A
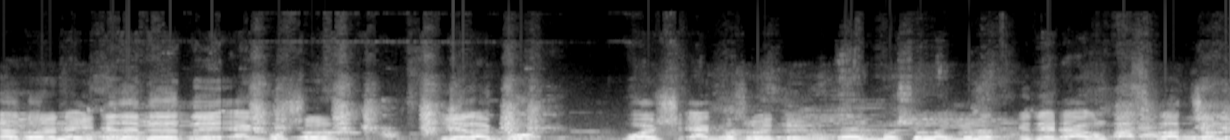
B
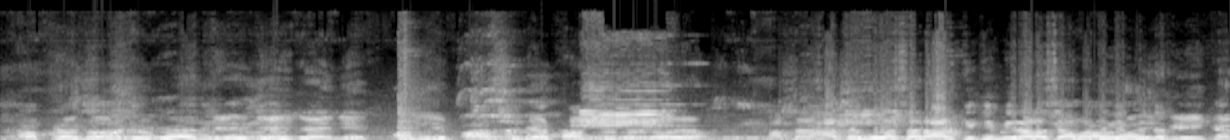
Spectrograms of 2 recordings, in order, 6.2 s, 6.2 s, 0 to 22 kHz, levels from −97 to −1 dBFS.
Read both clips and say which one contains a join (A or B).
B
